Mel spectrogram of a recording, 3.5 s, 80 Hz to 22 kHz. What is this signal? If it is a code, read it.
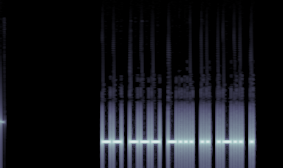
Morse code, heard as a keyed tone, about 34 wpm, 700 Hz. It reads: MOBILE
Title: Top 1751-2000 Words 35wpm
